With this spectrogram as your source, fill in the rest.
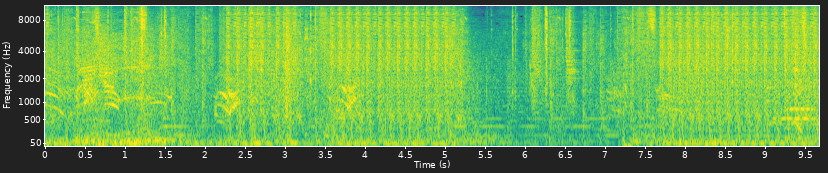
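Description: Laser shots zap and whine.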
